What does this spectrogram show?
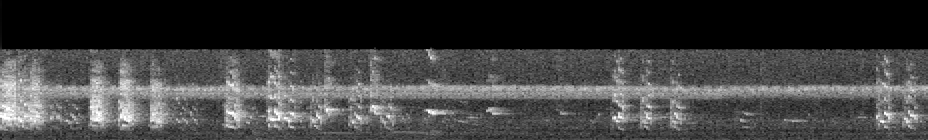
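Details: White-throated kingfisher, also called white-breasted kingfisher, in India: bursts of sharp, high chattering notes in quick runs, pausing then resuming, over a steady high insect-like whine.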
